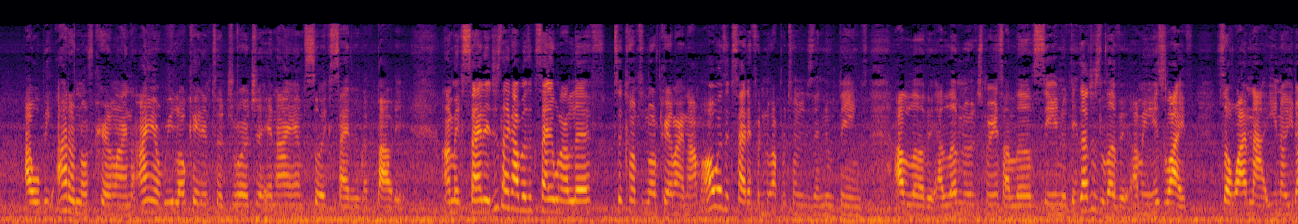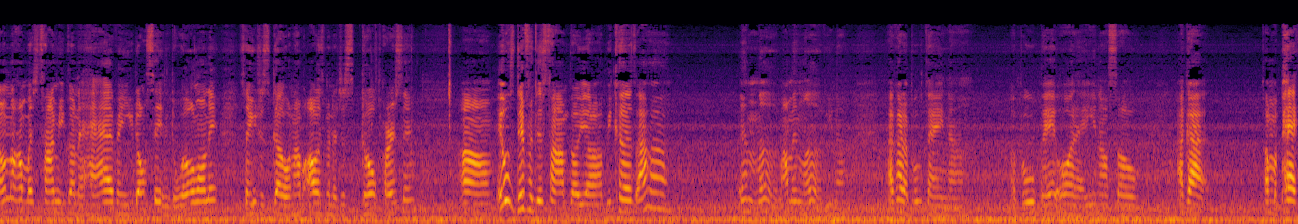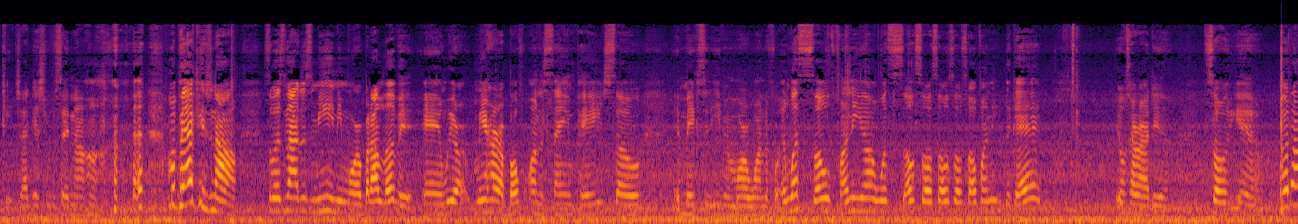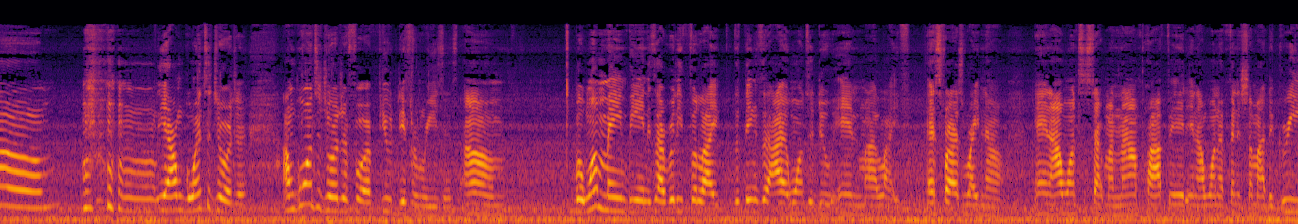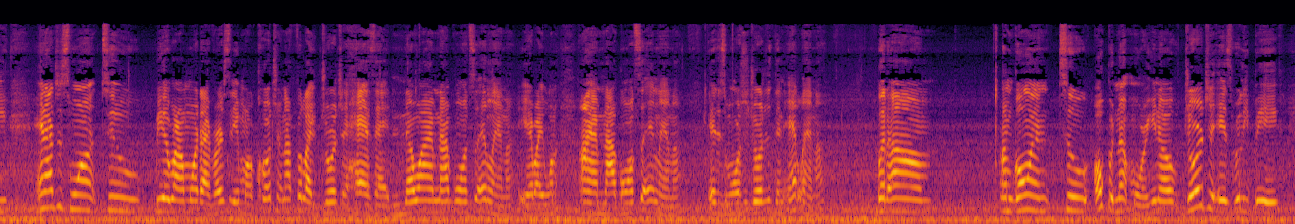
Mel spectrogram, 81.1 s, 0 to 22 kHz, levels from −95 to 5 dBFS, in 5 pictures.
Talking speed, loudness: 225 wpm, -19 LUFS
